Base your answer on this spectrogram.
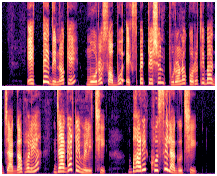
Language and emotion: Odia, happy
